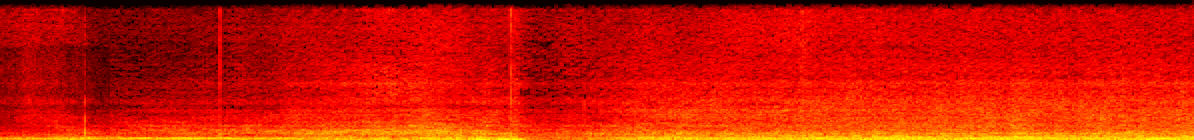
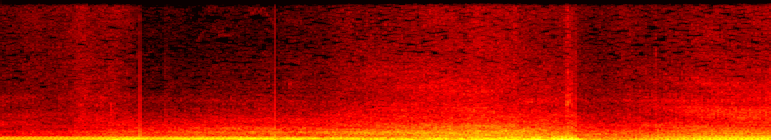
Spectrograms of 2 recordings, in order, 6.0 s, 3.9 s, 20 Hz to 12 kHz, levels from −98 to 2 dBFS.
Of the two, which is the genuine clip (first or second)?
second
